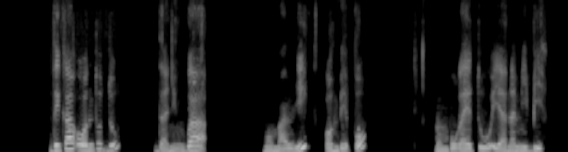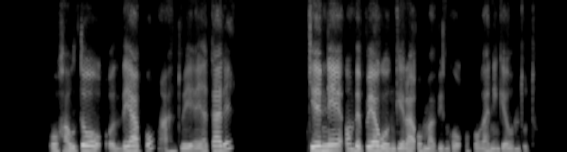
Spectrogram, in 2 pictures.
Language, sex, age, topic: Oshiwambo, female, 25-35, agriculture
